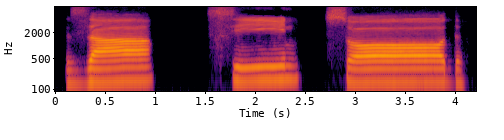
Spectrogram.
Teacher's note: জীবের আগা সামনে এবং সামনের উপরে এবং নিচের দাঁতের আগার সাথে লাগিয়ে উচ্চারিত হয়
